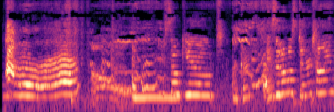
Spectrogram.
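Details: A pet dog that cannot quite howl gives a wavering, tonal howl of about one and a half seconds, then a string of shorter broken, bending yowls with pauses between them. Indoors, with a human voice nearby.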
